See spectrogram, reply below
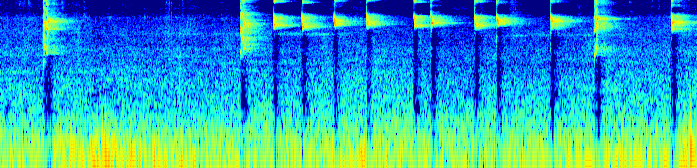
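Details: Lovebird voice intended to start other lovebirds singing: a string of sharp, high, slightly falling chirps, repeated roughly every half second after a lone opening note.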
